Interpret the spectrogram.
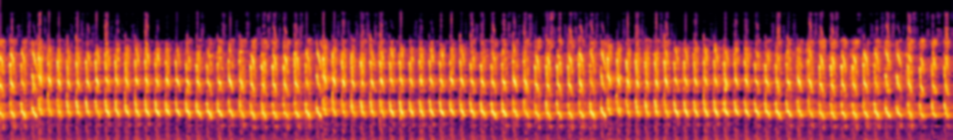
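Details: Cililin singing tembakan, a sharp training recording for white-rumped shama and other songbirds: an unbroken, fast, high, chattering trill that swells slightly in roughly two-second waves over seven seconds.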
